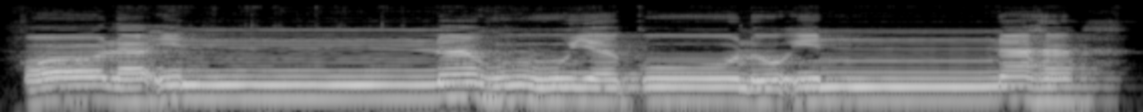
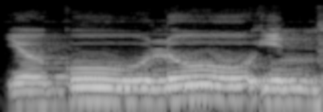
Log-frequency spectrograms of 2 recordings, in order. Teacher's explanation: Ini haknya panjang, 2 harokat juga ya. Qala innahu yaqulu innaha, kunya 2 harokat, lu-nya tidak panjang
